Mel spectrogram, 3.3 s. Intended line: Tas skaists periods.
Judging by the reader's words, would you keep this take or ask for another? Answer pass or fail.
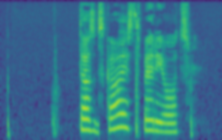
pass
